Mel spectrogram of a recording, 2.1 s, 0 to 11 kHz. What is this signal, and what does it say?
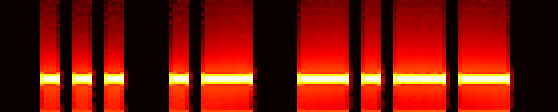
Morse code, heard as a keyed tone, about 20 wpm, 1000 Hz. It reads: SAY
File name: 20wpm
